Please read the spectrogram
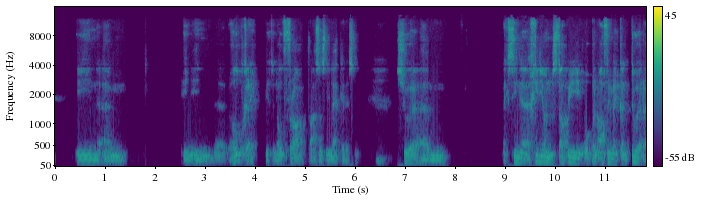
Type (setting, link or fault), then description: link, video call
